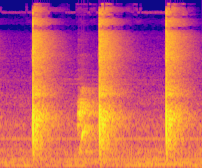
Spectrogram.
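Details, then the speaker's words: Biotronix focused (not radial) extracorporeal shockwave therapy unit, handpiece firing shots: sharp, loud snapping pulses about every two-thirds of a second. "Like if I put the same over here, you can see this is green now, and I am getting the shot. So I am getting the shot."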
